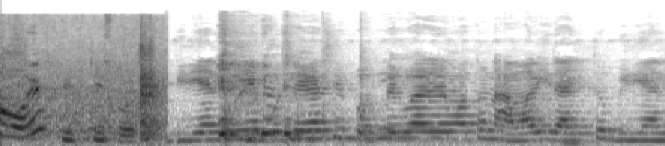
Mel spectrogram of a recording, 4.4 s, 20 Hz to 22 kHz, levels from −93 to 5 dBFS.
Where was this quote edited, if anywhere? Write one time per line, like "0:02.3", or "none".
0:01.2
